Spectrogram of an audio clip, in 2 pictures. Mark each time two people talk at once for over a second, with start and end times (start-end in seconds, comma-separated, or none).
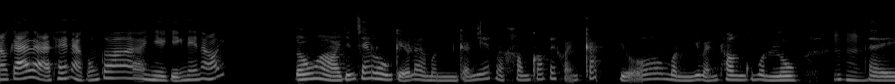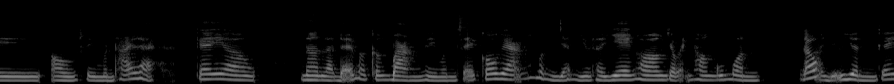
none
